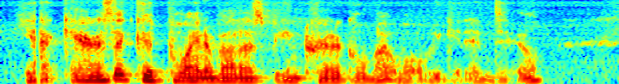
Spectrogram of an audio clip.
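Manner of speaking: whispered speech. Leaning over to another character in a scene to speak: whispering. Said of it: "just whispering so she can hear".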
